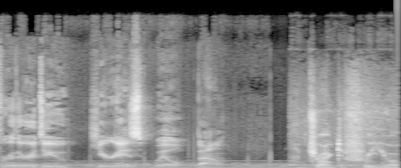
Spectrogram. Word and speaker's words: Bown: Now, joining me today, I have Will I always pronounced this wrong, Bound? Correct. That's correct. Like Bound without the D. Okay. Will Bound, thank you.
